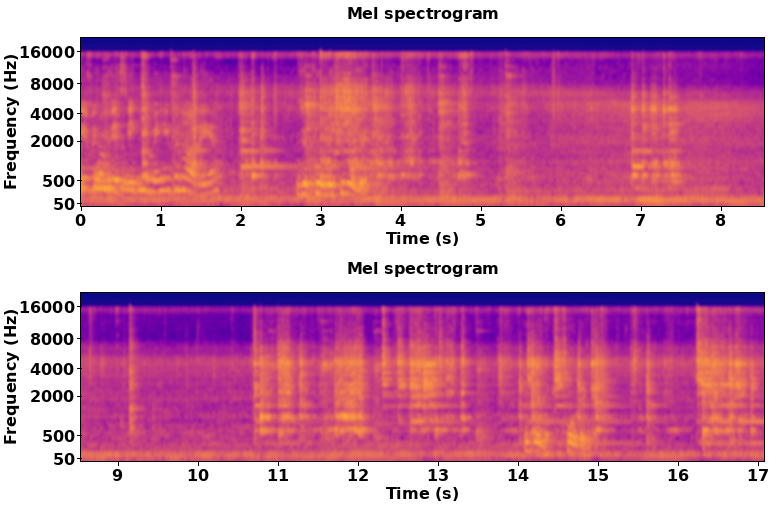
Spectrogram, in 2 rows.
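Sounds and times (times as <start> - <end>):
gum sizzling in ghee: 0.0 - 17.0
metal spoon scraping pot: 0.1 - 5.6, 10.7 - 17.0.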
